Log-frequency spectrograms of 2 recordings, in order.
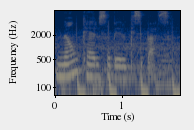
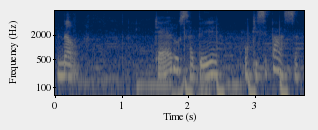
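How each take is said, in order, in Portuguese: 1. Não há pausa depois da primeira palavra. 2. Há uma pausa depois da primeira palavra. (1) "quando eu falo sem a vírgula" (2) "O não está com vírgula, onde eu estou pausadamente dizendo que não"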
